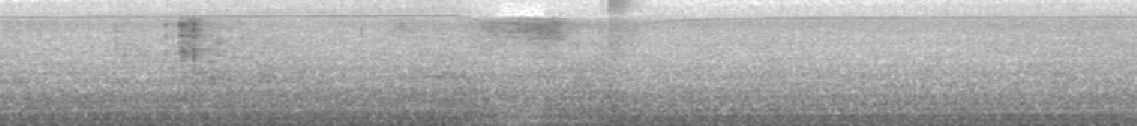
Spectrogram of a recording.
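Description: A truck engine drones steadily as the truck drives along a road.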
